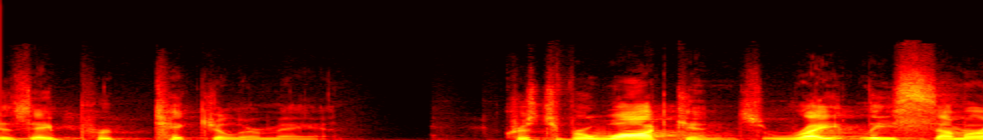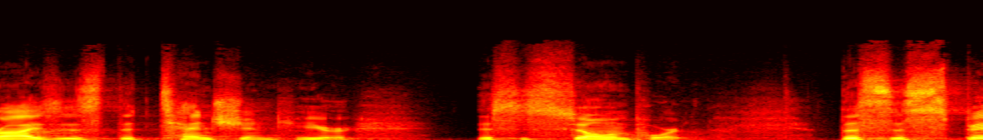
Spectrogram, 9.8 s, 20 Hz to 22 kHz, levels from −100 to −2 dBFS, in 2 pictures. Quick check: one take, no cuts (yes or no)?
yes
